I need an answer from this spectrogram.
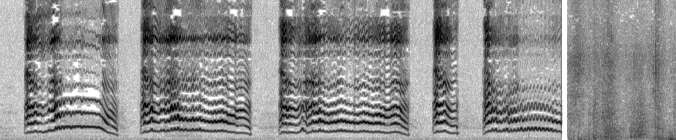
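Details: Siberian Husky, a crazy and hyperactive dog, howls in about five arched, drawn-out cries, each rising then dropping at the end, separated by brief pauses, before a burst of broad noise.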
